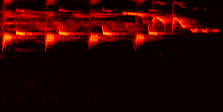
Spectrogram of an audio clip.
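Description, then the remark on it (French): A tit chirps a quick series of high, bright notes in a steady rhythm in a garden. The notes are clear over a soft low background rumble, with no voices. “Ah, ça, c'est une mésange.”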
